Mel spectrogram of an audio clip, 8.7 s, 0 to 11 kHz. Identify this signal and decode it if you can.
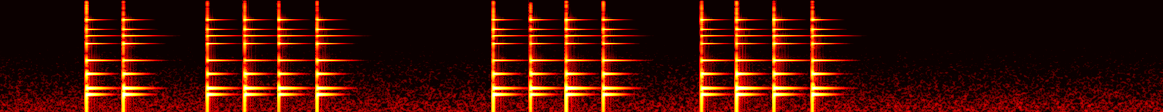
Tap code, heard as taps on a metal pipe, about 4 knocks a second. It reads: IT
